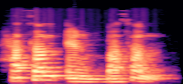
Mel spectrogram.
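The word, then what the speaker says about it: hustle and bustle: हसल एंड बसल, रौनक या चहल पहल. इसमें जो टी है ये साइलेंट है. सो it's called हसल एंड बसल, Raunak.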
